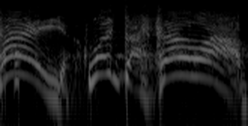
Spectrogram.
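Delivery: rousing, high-pitched shout. Waking another character who lies drugged in a cell: yelling. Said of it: "Don't gotta yell".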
